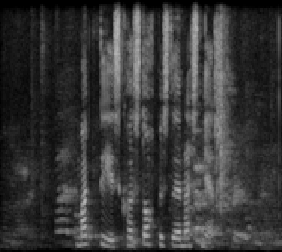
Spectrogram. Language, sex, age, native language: Icelandic, female, 15, Icelandic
